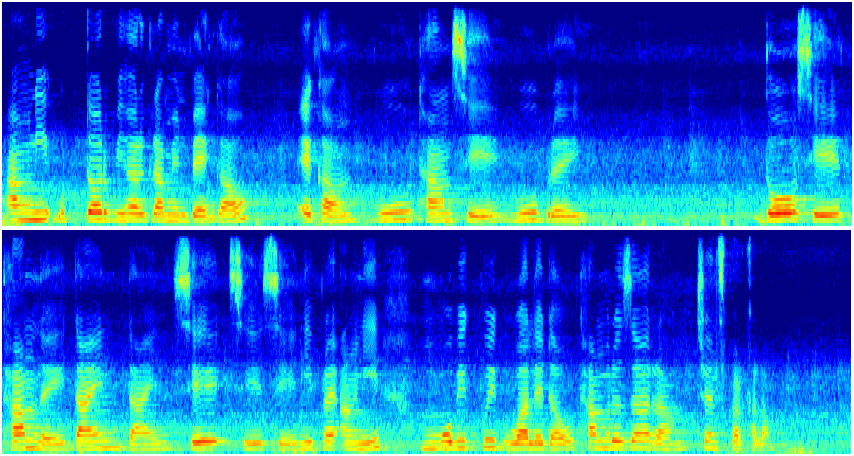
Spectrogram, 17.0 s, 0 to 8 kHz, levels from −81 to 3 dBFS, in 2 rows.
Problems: constant background noise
